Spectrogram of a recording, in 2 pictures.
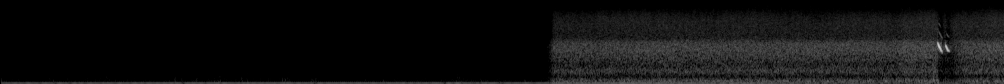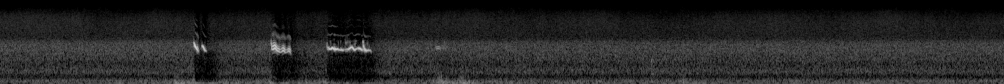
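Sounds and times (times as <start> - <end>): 
mountain bluebird: 9.2 - 9.6, 11.9 - 14.6
songbirds: 9.3 - 9.6, 11.8 - 15.3.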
